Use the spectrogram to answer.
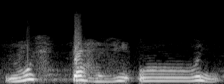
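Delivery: مستهزئون slow with thin letters; tajweed demo of مستهزئون; light recitation. Shown as a demonstration. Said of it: "كلها مرققة".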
